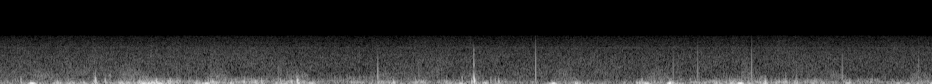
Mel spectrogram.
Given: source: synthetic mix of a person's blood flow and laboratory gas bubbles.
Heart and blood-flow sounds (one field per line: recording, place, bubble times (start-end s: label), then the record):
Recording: Doppler ultrasound of blood flow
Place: subclavian vein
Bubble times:
1.07-1.13 s: bubbles
From the record:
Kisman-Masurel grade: 111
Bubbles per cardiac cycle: 1 to 2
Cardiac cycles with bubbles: 1 to 10%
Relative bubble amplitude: barely perceptible (0.100 to 0.250)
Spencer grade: 1 (occasional bubble signal discernible with the cardiac motion signal, with majority of cardiac periods free of bubbles)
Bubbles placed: anywhere in the cardiac cycle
